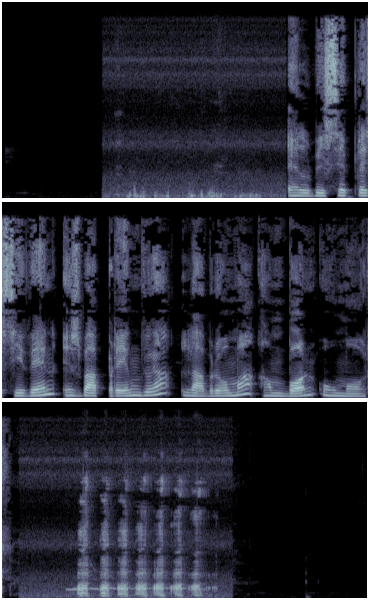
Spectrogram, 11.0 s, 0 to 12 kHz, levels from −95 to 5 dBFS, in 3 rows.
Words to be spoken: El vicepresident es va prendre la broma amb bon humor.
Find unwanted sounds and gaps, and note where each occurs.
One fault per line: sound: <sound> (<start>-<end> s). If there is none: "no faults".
sound: laugh (1.1-2.7 s)
sound: laugh (7.9-9.5 s)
